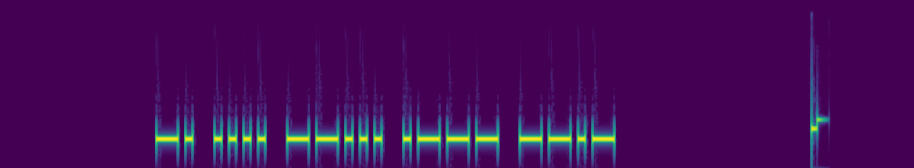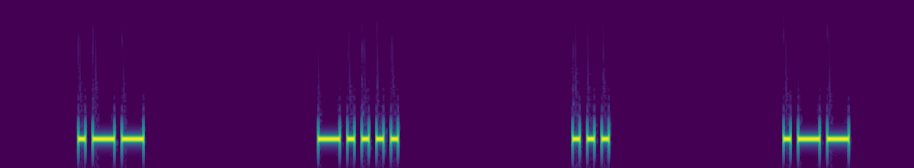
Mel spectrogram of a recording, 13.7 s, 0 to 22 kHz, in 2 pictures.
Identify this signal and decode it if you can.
Morse code, heard as a keyed tone, about 21 wpm, spaced as for 10 wpm, 700 Hz. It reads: NH7JQ W6SW
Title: USA Call Signs - 5 Characters - 8x Character Spacing - 22wpm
